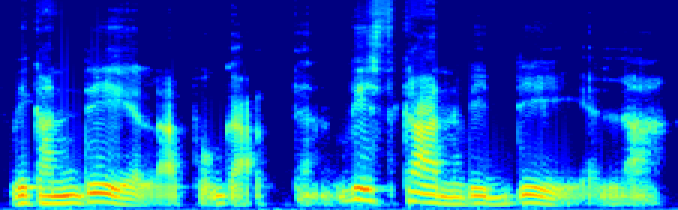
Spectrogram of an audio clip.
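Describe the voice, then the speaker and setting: A woman voicing a plump, cheeky older woman who tells bawdy stories gleefully in a high, animated voice. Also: highs cut off, full character voice.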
